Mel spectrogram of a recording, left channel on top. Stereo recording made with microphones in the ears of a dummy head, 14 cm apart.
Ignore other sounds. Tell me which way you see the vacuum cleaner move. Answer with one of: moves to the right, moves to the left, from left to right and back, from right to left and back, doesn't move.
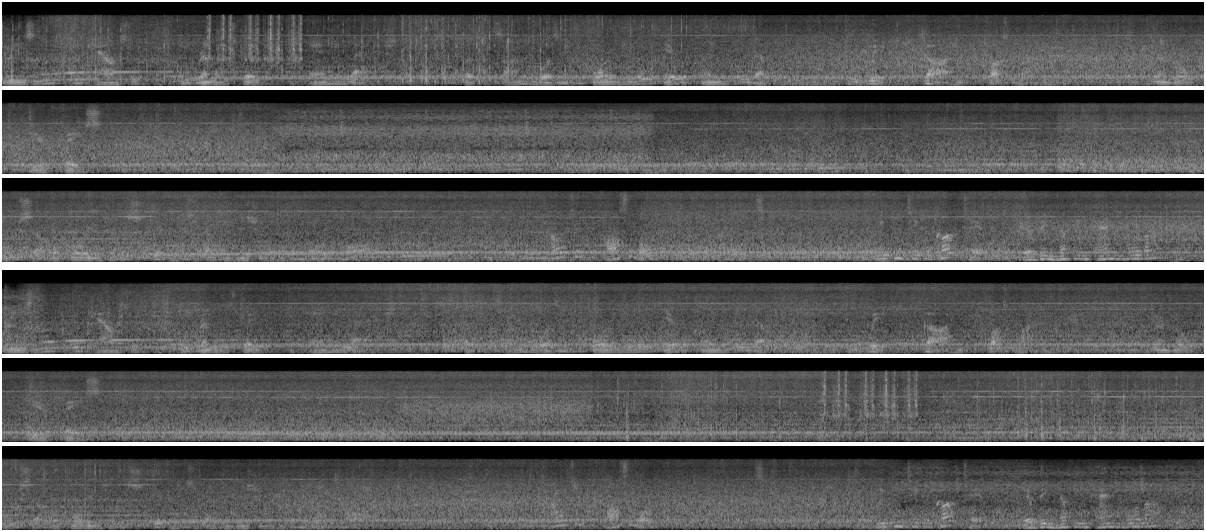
moves to the left.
